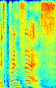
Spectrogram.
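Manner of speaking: high, stretched-out correction; slow, high insistence on the right word; exasperated correction. Real, not acted. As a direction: lift the pitch and draw it out. Co-host corrects the slip.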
